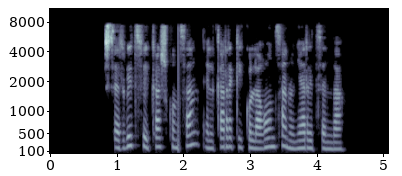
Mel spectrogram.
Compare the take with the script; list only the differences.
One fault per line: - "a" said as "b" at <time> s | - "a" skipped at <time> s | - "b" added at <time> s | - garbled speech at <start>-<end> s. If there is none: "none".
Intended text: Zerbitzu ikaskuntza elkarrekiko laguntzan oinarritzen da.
none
